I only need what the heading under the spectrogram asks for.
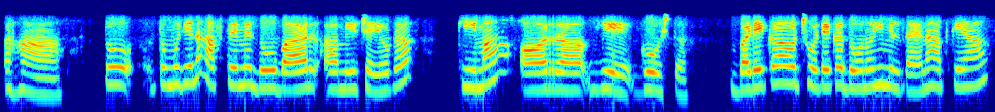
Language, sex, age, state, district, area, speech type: Urdu, female, 45-60, Delhi, North East Delhi, urban, conversation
